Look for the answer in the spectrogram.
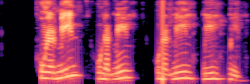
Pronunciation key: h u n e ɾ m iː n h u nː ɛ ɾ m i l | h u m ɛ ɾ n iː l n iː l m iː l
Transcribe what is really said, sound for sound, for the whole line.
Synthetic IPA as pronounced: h u n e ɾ m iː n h u n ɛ ɾ m i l | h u n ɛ ɾ m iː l m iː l m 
